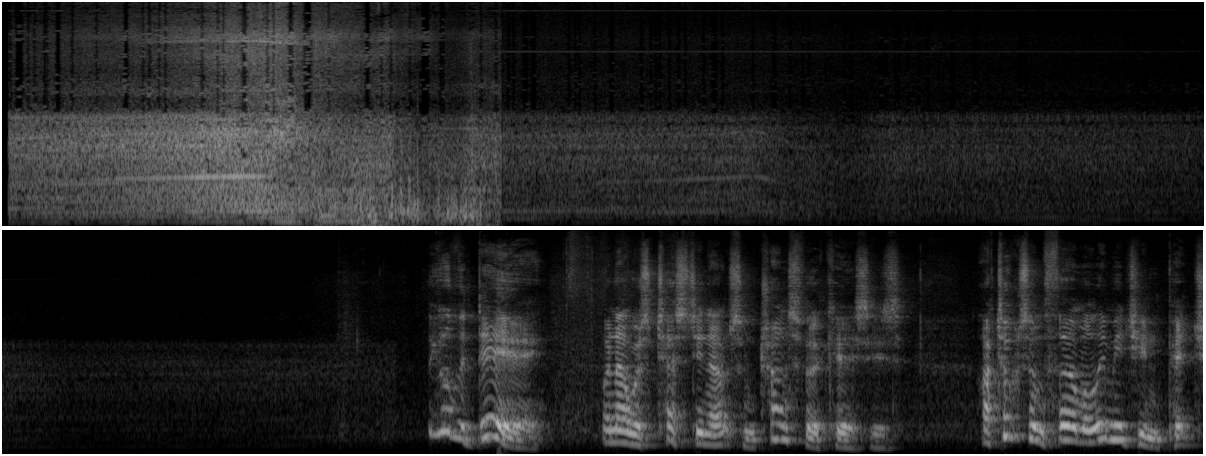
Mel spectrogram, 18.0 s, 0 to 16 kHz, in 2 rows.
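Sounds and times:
off-road vehicle driving on gravel: 0.1 - 13.9.

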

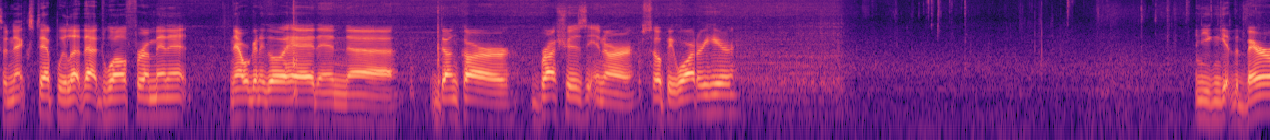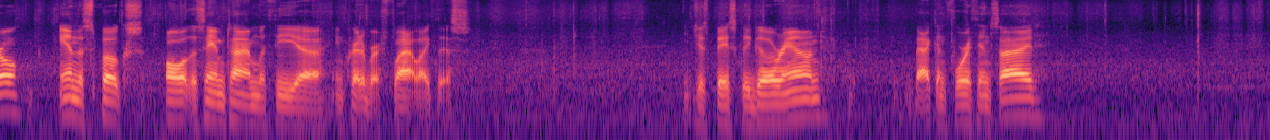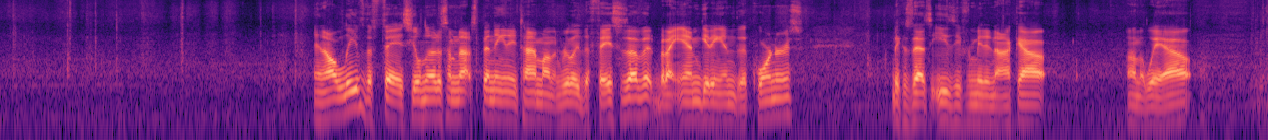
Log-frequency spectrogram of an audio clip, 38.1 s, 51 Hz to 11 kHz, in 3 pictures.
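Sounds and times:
brush scrubbing a wheel: 1.0 - 7.5, 11.0 - 33.5
wet brush squishing: 23.2 - 28.6.

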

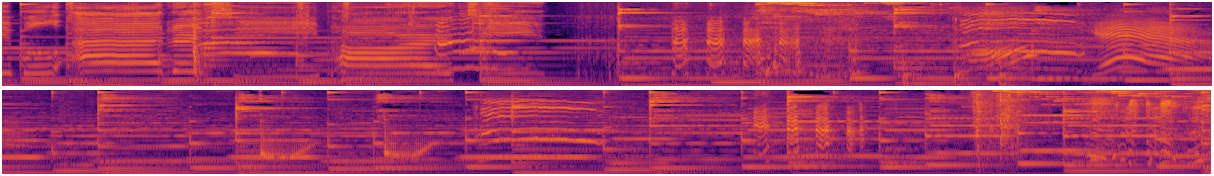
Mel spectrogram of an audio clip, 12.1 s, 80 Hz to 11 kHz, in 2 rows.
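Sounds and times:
children's song singing: 0.0 - 2.8
backing music: 2.6 - 12.0
cartoon kitten meowing: 8.4 - 9.2.

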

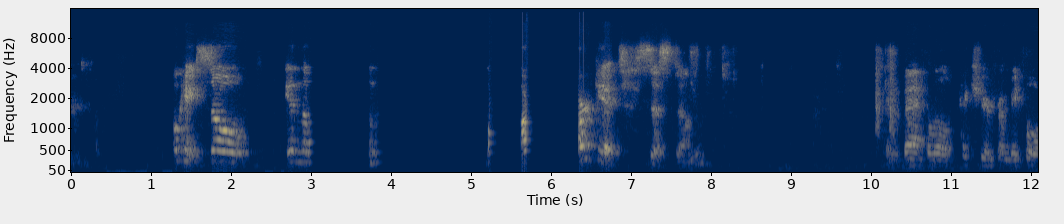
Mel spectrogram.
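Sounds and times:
man speaking: 1.3 - 3.0, 6.4 - 7.9, 10.1 - 12.0.

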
